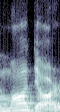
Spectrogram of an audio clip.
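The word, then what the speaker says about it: Magyar: So they trace themselves to this particular group of Asian transplants into Europe who are called a Madar spelled with a gy. So gy in Hungarian makes a soft D sound J.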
